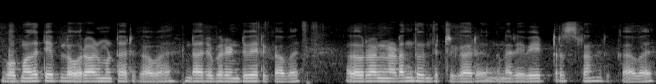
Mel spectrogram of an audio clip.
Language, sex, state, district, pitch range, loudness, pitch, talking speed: Tamil, male, Tamil Nadu, Kanyakumari, 135-150 Hz, -18 LUFS, 145 Hz, 180 wpm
